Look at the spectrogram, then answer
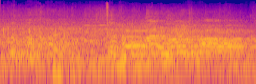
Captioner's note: applause, laughter; smacking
